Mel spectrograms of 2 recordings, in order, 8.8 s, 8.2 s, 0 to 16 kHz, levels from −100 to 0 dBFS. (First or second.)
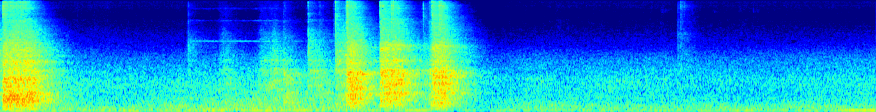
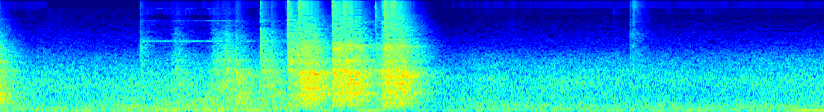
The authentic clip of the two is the second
